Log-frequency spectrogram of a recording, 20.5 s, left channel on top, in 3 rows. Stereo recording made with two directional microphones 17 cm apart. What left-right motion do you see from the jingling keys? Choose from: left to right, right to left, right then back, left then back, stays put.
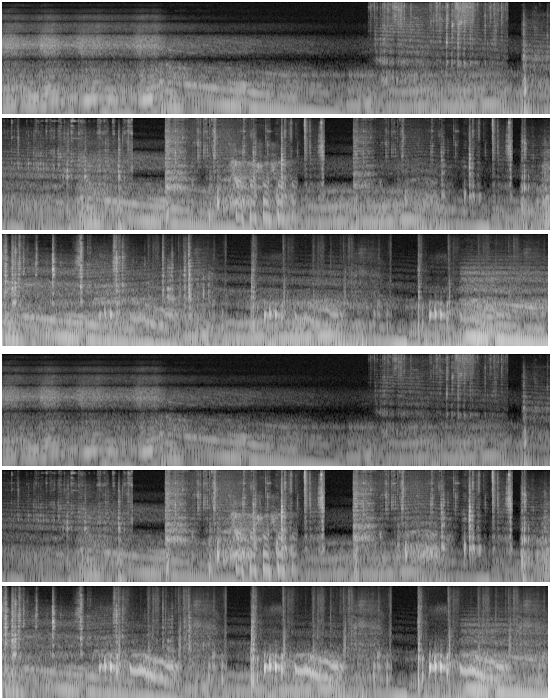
right then back.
